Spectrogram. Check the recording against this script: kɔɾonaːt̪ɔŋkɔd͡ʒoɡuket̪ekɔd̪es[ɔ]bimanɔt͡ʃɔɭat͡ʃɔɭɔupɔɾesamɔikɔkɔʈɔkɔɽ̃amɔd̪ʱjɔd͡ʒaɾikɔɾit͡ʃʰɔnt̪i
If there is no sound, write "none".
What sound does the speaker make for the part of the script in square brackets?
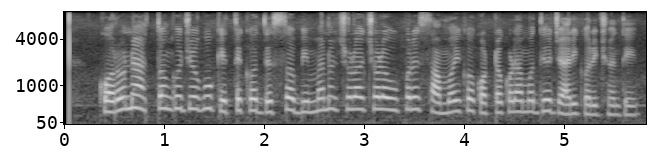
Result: ɔ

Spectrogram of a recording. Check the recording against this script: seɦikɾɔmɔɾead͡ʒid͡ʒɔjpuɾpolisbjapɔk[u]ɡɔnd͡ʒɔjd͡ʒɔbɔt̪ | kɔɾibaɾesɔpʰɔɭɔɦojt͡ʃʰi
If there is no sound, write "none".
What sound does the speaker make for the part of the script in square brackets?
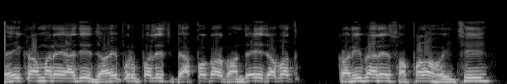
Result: ɔ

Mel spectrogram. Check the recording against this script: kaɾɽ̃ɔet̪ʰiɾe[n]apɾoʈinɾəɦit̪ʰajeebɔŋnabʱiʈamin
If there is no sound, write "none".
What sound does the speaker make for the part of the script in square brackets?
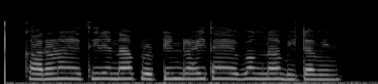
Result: n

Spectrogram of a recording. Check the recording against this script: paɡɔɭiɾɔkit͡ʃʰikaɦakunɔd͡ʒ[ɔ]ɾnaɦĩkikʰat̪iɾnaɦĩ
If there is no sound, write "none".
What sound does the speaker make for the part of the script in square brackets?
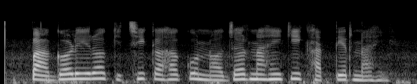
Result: ɔ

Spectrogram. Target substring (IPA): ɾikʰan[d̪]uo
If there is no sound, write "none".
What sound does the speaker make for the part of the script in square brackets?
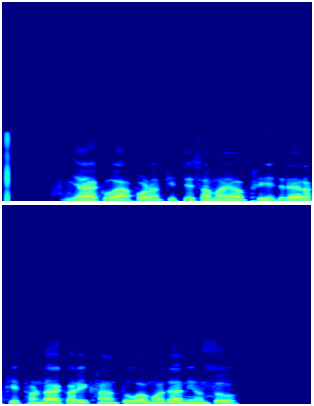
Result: t̪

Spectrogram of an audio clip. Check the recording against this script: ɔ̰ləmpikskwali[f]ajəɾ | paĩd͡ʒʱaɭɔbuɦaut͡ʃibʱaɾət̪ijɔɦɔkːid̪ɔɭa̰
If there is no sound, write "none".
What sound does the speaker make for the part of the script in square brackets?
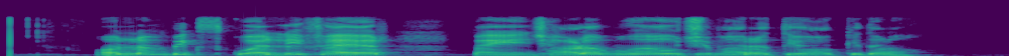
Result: f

